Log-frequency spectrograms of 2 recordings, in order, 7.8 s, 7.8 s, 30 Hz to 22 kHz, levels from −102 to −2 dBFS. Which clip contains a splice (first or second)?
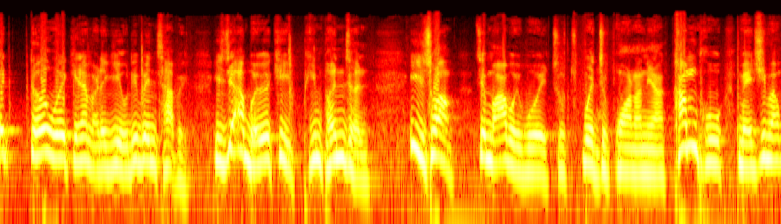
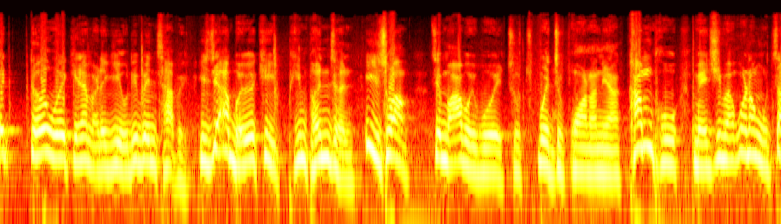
second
